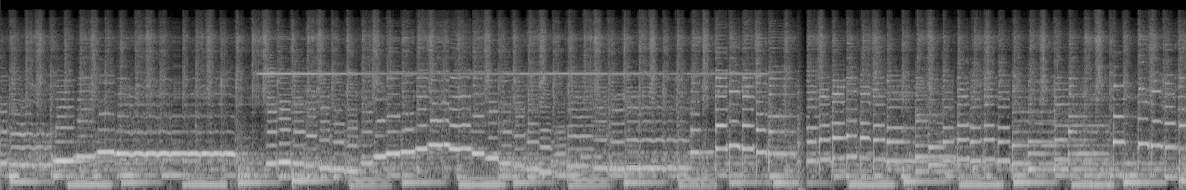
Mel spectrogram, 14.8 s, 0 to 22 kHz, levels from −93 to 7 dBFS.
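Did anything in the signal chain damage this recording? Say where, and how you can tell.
Yes. All four problems come from the network and the receiver's jitter buffer.

The first is a short stall from a late packet at 2.17 to 2.29 s. A packet arrived late, the buffer ran dry, and the receiver stretched the last sound for about 94 ms until the packet came in, then resumed from the same point. Nothing is lost, but the delay grows by 94 ms. On a spectrogram the harmonics run flat and frozen through that span. The waveform shows a repeating, slightly buzzy cycle with a small dip in level.

Just after that comes a short concealed packet loss at 2.33 to 2.36 s. Here about 40 ms of audio never reached the decoder. The receiver filled only about 15 ms of the hole by extending the preceding sound, which cuts the delay by roughly 30 ms. You hear a quick smear or wobble. On a spectrogram there is a brief blurred patch that blends back into the real audio.

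From 8.21 to 9.17 s there is a jitter buffer speed-up. The buffer was holding more audio than its target, so the receiver repeatedly cut out short pitch-period slices, removing about 70 ms in total. The sound plays at about 106% speed with unchanged pitch and feels slightly hurried. On a spectrogram, events sit closer together while harmonic spacing stays the same. The waveform shows tiny splice points between cycles.

At 9.97 to 10.10 s there is a call audio freeze. The sound hangs on its last moment as a buzz or hiss that fades for about 103 ms, never falling to silence, then continues from where it stopped with nothing missing. The delay grows by 103 ms. The likely cause is packets held up in transit that emptied the jitter buffer. A spectrogram shows a frozen, smoothly fading band, and the waveform shows a repeated, decaying cycle.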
